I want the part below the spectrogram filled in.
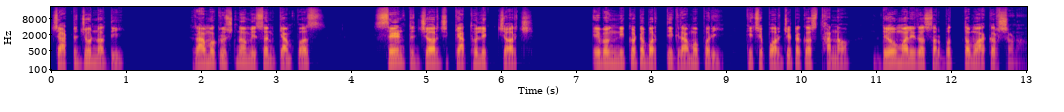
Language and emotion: Odia, neutral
